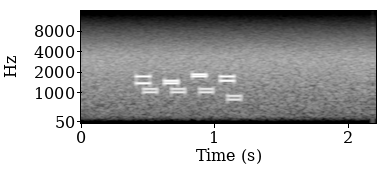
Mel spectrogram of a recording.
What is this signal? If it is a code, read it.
Multi-frequency trunk signalling (R2, with the far end's replies), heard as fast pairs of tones, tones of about 100 ms, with phone line noise. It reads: 4105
